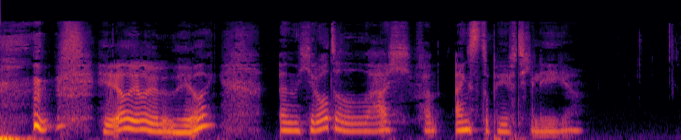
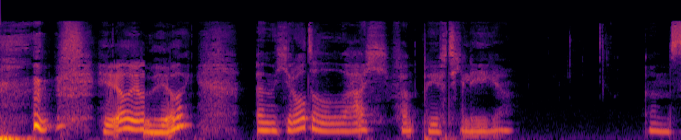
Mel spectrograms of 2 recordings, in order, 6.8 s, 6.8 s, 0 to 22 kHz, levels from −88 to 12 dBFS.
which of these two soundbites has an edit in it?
second; 2 cuts; at 1.4 s, 4.2 s

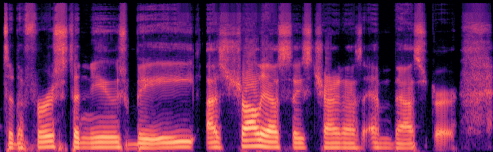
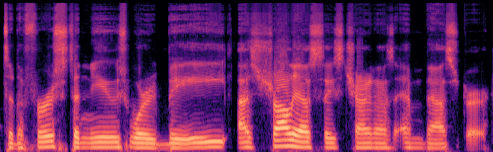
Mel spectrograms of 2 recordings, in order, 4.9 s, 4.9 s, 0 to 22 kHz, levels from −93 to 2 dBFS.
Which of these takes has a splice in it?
first; 1 cut; at 1.3 s

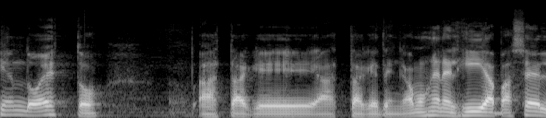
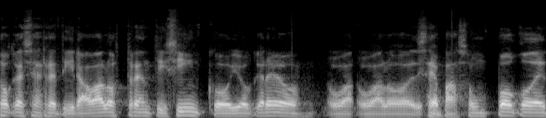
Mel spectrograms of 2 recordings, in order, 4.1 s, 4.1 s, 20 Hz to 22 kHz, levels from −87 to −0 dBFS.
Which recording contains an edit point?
second; 2 cuts; at 2.6 s, 3.1 s

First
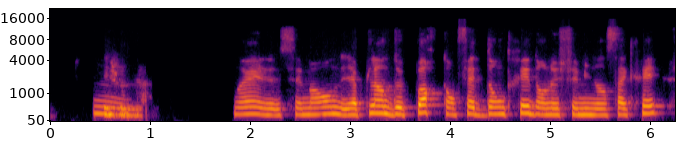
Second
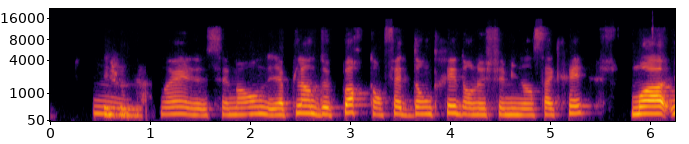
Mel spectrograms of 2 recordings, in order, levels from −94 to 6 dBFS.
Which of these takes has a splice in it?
second; 1 cut; at 1.0 s

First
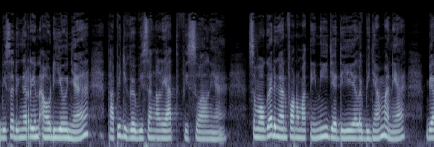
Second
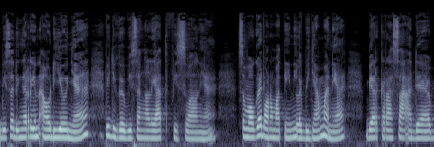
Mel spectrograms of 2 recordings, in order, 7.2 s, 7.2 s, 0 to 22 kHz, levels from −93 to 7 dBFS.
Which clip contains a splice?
second; 3 cuts; at 1.7 s, 4.4 s, 4.9 s

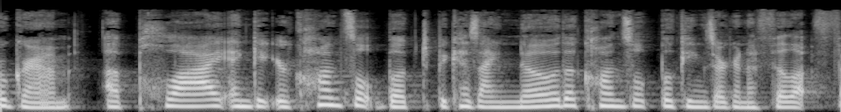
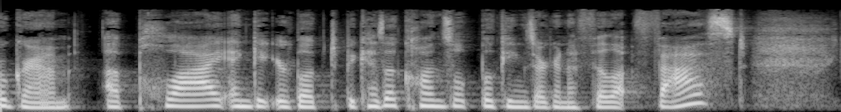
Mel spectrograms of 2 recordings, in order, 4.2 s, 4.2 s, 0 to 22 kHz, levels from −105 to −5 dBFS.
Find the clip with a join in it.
second; 2 cuts; at 1.5 s, 1.9 s

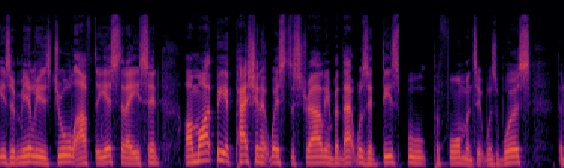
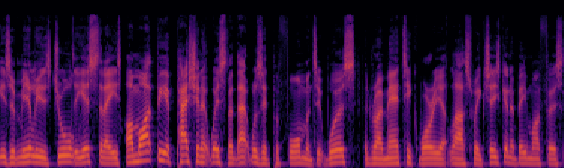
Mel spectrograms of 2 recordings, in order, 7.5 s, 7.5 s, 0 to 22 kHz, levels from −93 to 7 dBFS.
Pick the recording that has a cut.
second; 6 cuts; at 1.0 s, 1.6 s, 3.0 s, 3.6 s, 4.3 s, 4.8 s

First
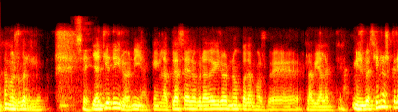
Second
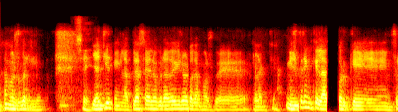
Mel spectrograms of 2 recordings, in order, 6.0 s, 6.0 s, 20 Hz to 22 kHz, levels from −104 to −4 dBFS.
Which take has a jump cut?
second; 5 cuts; at 1.7 s, 2.8 s, 3.8 s, 4.5 s, 4.9 s

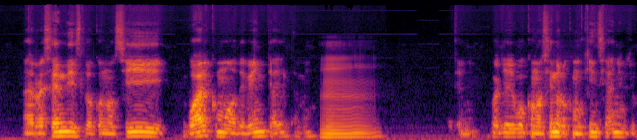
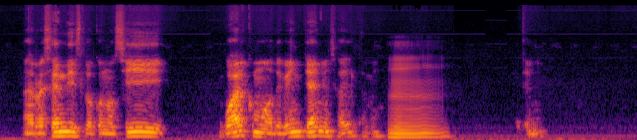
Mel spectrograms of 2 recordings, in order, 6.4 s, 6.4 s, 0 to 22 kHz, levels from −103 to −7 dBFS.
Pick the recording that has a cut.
first; 3 cuts; at 1.7 s, 2.7 s, 4.8 s

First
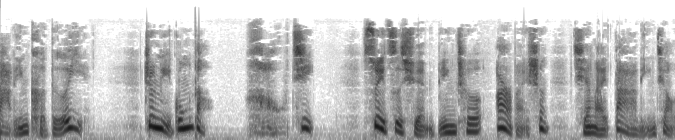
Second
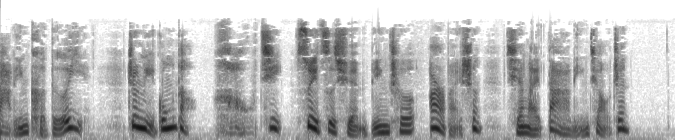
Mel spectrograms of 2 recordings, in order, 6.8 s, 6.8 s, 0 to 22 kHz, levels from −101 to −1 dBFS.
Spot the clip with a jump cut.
second; 3 cuts; at 1.0 s, 2.0 s, 2.9 s

